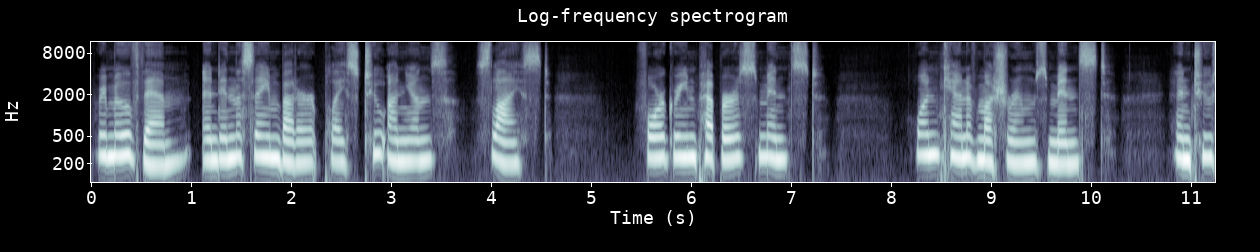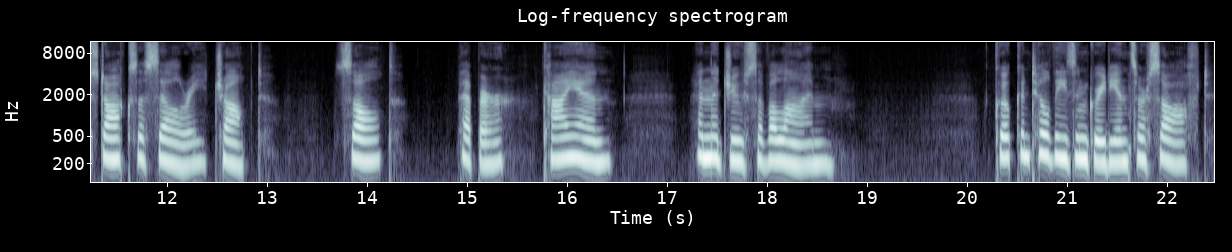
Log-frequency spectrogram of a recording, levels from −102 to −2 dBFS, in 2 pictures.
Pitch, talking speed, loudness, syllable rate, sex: 225 Hz, 110 wpm, -16 LUFS, 3.9 syllables/s, female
